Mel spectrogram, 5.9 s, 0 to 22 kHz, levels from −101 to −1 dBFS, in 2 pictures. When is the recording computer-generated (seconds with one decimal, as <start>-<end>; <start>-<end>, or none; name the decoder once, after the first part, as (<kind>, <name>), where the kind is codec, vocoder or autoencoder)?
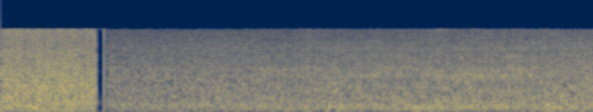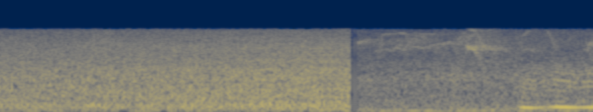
1.3-2.8 (codec, HILCodec)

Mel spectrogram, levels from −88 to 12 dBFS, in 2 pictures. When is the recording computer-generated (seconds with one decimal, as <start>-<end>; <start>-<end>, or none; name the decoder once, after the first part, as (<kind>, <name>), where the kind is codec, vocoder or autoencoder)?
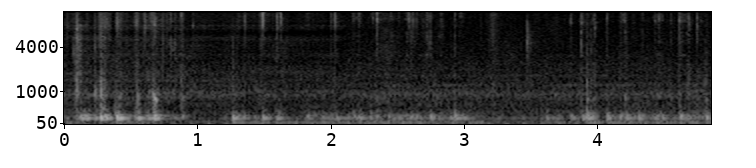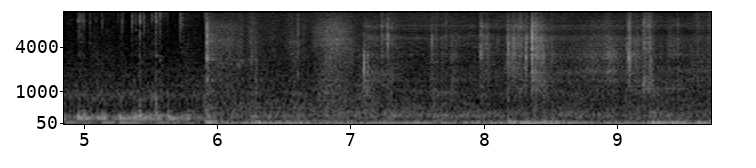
0.0-2.1 (codec, SNAC); 7.1-9.7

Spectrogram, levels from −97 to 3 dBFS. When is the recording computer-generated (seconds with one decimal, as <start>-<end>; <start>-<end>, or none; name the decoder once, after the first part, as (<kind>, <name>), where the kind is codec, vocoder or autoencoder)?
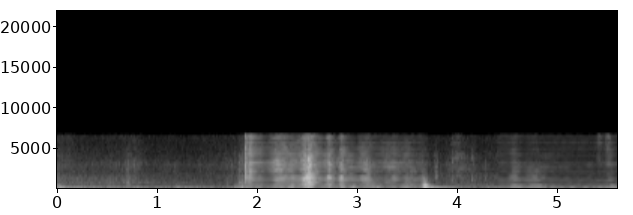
1.9-3.7 (vocoder, HiFi-GAN); 4.4-5.6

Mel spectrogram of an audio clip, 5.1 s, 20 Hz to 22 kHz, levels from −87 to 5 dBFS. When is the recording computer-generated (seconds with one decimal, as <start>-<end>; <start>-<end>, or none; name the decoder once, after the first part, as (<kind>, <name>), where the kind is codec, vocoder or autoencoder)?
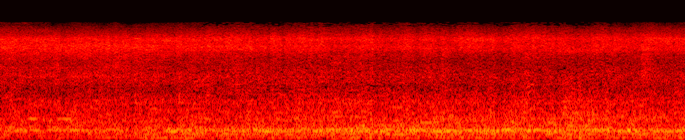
0.0-1.5 (autoencoder, DAC-VAE); 4.6-5.1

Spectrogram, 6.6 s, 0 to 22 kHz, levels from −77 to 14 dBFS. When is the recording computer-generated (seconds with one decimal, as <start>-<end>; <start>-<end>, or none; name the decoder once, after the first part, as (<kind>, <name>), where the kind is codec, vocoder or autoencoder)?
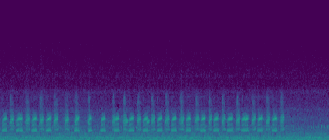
0.4-1.8 (autoencoder, DAC-VAE); 3.6-4.2; 4.9-5.8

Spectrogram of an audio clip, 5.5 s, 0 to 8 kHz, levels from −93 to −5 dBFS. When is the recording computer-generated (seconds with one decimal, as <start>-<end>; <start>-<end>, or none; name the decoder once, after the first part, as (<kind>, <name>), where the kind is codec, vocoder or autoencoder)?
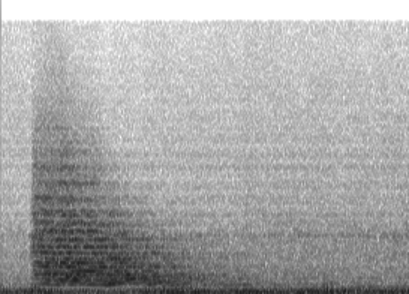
0.0-5.5 (codec, DAC)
